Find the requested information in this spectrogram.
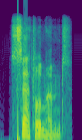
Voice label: "settlement", British

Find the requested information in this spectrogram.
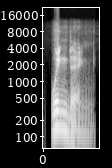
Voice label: "wingding", American

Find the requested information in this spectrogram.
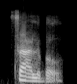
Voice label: "fallible", Indian

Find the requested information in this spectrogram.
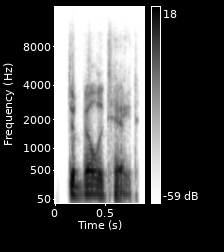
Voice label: "debilitate", American

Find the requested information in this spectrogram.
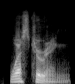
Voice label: "westering", American

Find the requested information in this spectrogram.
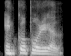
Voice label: "Incorporeal", Indian

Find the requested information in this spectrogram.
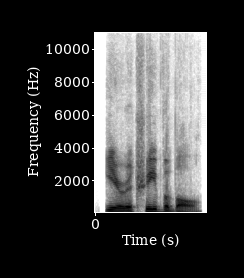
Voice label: "irretrievable", American

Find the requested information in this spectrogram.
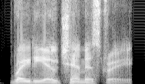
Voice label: "radiochemistry", British

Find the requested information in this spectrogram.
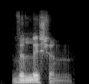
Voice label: "volition", British

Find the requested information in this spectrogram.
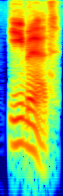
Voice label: "emit", American

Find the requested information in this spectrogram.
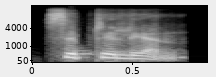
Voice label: "septillion", Indian

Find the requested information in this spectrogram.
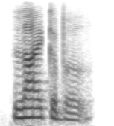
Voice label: "likable", Indian

